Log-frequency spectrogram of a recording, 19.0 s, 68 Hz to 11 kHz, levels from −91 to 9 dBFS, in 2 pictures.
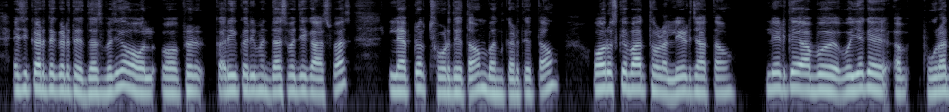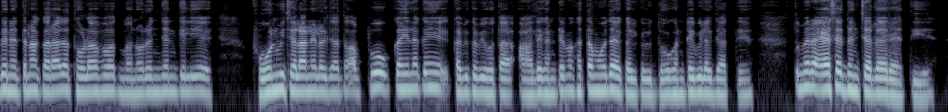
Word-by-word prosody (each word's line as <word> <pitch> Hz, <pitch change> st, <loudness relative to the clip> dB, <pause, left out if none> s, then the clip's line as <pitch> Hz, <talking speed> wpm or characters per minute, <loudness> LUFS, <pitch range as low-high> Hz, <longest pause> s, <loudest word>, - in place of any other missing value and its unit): ऐसे 190 Hz, +1 st, -1 dB
करते-करते 185 Hz, -3 st, +1 dB
10 160 Hz, +1 st, 0 dB
बज 170 Hz, +3 st, -1 dB
गए 220 Hz, -, +2 dB
और 175 Hz, -7 st, +3 dB
अ, 165 Hz, -1 st, +1 dB
फिर 180 Hz, -3 st, -1 dB
करीब-करीब 180 Hz, 0 st, +1 dB
मैं 180 Hz, -, -3 dB
10 175 Hz, +1 st, 0 dB
बजे 180 Hz, 0 st, -1 dB
के 170 Hz, -, -3 dB
आस-पास 190 Hz, +10 st, -2 dB, 0.4 s
लैपटॉप 180 Hz, +2 st, +1 dB
छोड़ 165 Hz, -1 st, -1 dB
देता 160 Hz, -1 st, 0 dB
हूँ, 190 Hz, +3 st, 0 dB
बंद 160 Hz, -2 st, -1 dB
कर 150 Hz, -1 st, -2 dB
देता 160 Hz, +2 st, -4 dB
हूँ 220 Hz, +5 st, -3 dB, 0.4 s
और 200 Hz, +1 st, +6 dB
उसके 205 Hz, +1 st, +1 dB
बाद 195 Hz, -1 st, +3 dB
थोड़ा 175 Hz, -3 st, +1 dB
लेट 165 Hz, +3 st, -1 dB
जाता 165 Hz, -1 st, -2 dB
हूँ। 165 Hz, +1 st, -6 dB, 0.3 s
लेट 200 Hz, 0 st, 0 dB
के 210 Hz, -, +3 dB
अब 190 Hz, -1 st, +3 dB, 0.2 s
वही 180 Hz, +2 st, +3 dB
है 195 Hz, -, +4 dB
कि 205 Hz, -, +3 dB, 0.3 s
अब 160 Hz, -, -4 dB, 0.2 s
पूरा 170 Hz, +2 st, +1 dB
दिन 185 Hz, 0 st, +1 dB
इतना 185 Hz, +1 st, -1 dB
करा 180 Hz, 0 st, 0 dB
था 190 Hz, -, +1 dB
थोड़ा 170 Hz, 0 st, +1 dB
बहुत 180 Hz, -1 st, -2 dB
मनोरंजन 165 Hz, +2 st, -4 dB
के 175 Hz, -, -3 dB
लिए 175 Hz, -1 st, -2 dB, 0.5 s
फ़ोन 170 Hz, +4 st, +3 dB
भी 190 Hz, -, +3 dB
चलाने 175 Hz, -1 st, +3 dB
लग 175 Hz, -1 st, -1 dB
जाता 170 Hz, 0 st, -4 dB
हूँ -, -, -2 dB
अब 160 Hz, -, -17 dB
वो 205 Hz, -1 st, +4 dB
कहीं 195 Hz, 0 st, +1 dB
न 200 Hz, -, -1 dB
कहीं 205 Hz, 0 st, -2 dB
कभी-कभी 165 Hz, -1 st, -1 dB
होता 155 Hz, 0 st, -1 dB
है 150 Hz, -, -2 dB, 0.2 s
आधे 150 Hz, +3 st, 0 dB
घंटे 155 Hz, +3 st, -2 dB
में 180 Hz, +1 st, -4 dB
ख़त्म 180 Hz, +1 st, 0 dB
हो 180 Hz, 0 st, +1 dB
जाए 180 Hz, -3 st, +4 dB
कभी-कभी 150 Hz, -1 st, -2 dB
2 145 Hz, +1 st, -3 dB
घंटे 160 Hz, +2 st, 0 dB
भी 165 Hz, -, +1 dB
लग 160 Hz, -1 st, +1 dB
जाते 145 Hz, -1 st, -4 dB
हैं 145 Hz, +1 st, -8 dB, 0.4 s
तो 195 Hz, -, -4 dB
मेरा 210 Hz, 0 st, +5 dB
ऐसे 215 Hz, +2 st, +4 dB
दिनचर्या 170 Hz, -4 st, +3 dB
रहती 135 Hz, -1 st, -5 dB
है। 140 Hz, -, -12 dB
175 Hz, 250 wpm, -24 LUFS, 160-185 Hz, 0.5 s, और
